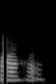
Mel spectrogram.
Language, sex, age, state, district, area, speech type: Assamese, female, 18-30, Assam, Lakhimpur, urban, conversation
